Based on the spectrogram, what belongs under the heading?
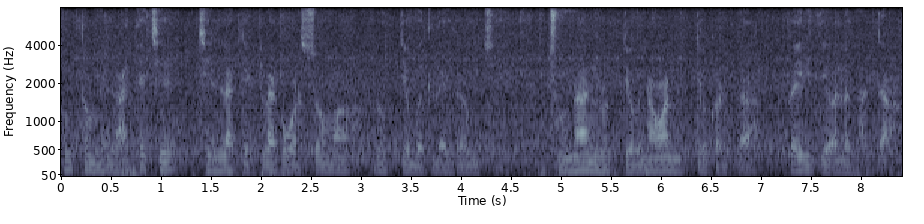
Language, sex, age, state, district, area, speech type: Gujarati, male, 30-45, Gujarat, Anand, rural, spontaneous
